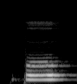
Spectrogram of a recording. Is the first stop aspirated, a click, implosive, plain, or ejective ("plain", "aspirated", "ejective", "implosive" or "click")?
plain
